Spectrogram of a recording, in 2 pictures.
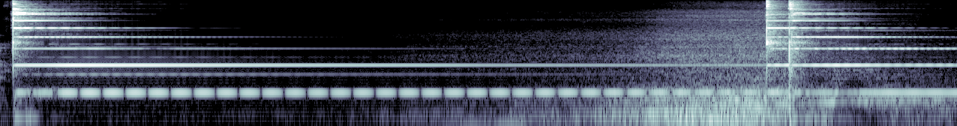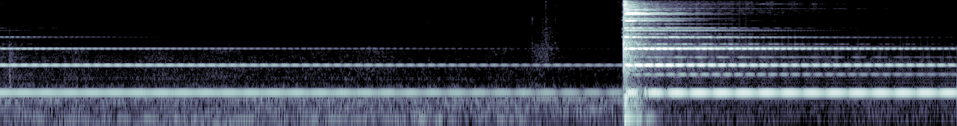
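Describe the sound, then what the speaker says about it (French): A Tibetan singing bowl is struck three times roughly ten seconds apart, each strike a bright metallic ring whose steady hum sustains and slowly fades between strikes, close and alone. "je fais sonner le bol tibétain"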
